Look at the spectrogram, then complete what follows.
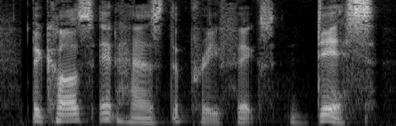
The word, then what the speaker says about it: dys: This word starts with the prefix dis, but this time it's spelt D-Y-S.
